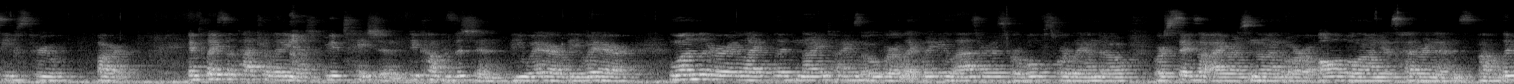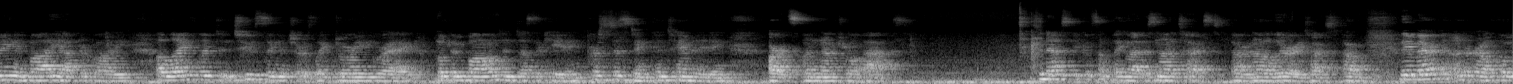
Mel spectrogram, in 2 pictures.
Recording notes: at the Worlds Literature Festival Salon: Monday 19th June 2011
